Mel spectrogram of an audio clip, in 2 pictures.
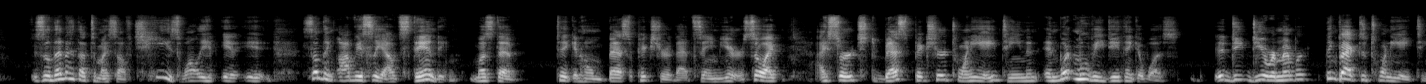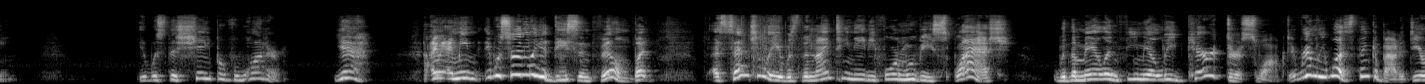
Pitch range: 185-290 Hz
